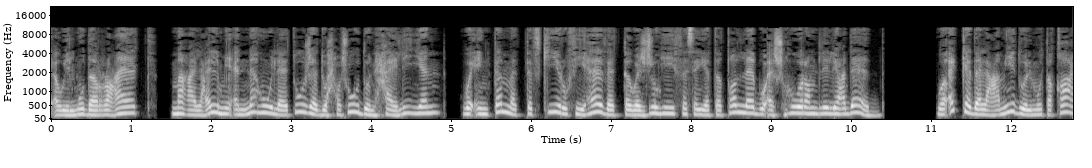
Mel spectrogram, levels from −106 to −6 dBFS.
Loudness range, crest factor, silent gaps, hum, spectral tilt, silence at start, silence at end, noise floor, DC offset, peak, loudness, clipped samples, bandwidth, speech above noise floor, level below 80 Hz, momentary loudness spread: 2 LU; 16 dB; 10.43-11.06 s; none; -6 dB/octave; 0 s; 0 s; under -90 dBFS; under 0.1%; -6 dBFS; -23 LUFS; under 0.1%; 10.5 kHz; over 67 dB; -66 dBFS; 5 LU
